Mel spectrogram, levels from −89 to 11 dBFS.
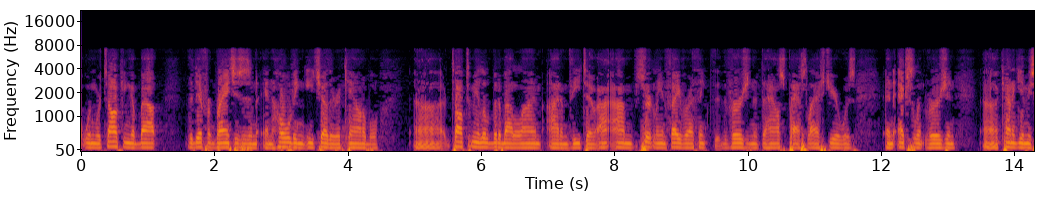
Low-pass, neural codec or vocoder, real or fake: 7.2 kHz; none; real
